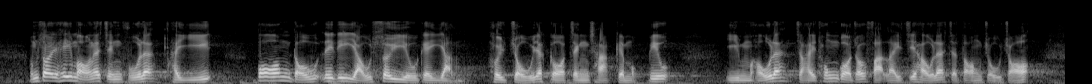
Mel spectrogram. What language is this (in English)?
Cantonese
